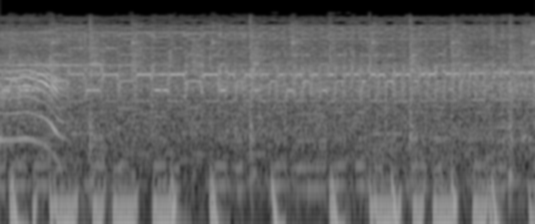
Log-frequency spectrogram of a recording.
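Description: Pachinko machine music with a steady bass beat and electronic effects, during a bonus run. A few quick falling swoops come at the start, and a thin high steady tone runs behind.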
